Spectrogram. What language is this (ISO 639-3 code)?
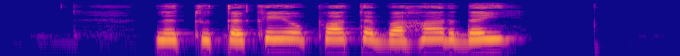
pus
